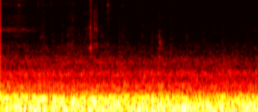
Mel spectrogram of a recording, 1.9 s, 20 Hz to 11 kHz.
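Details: Steady deep rumble in the cabin at about 40 mph with clamp-on electronic noise detector sensors taped at the wheels: worn wheel bearings, more than one (sensors two and six flagged).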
